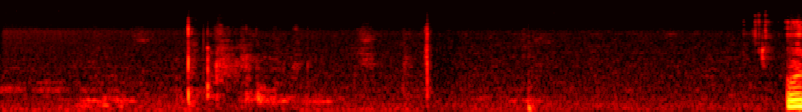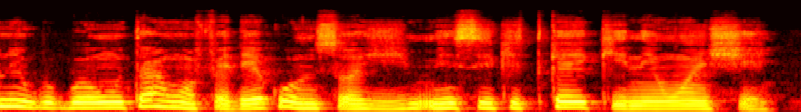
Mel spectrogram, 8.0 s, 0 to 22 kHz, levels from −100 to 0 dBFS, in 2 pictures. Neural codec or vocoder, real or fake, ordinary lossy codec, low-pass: vocoder, 44.1 kHz, 128 mel bands every 512 samples, BigVGAN v2; fake; none; 14.4 kHz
